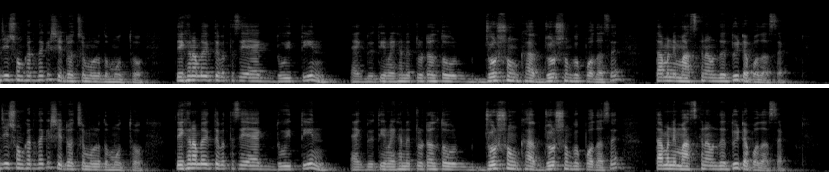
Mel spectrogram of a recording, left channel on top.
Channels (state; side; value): normal; both; correlation 0.66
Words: যে সংখ্যাটা থাকে সেটা হচ্ছে মূলত মধ্যক। তো এখানে আমরা দেখতে পাচ্ছি 1, 2, 3, 1, 2, 3, এখানে টোটাল তো জোড় সংখ্যক পদ আছে, তার মানে মাঝখানে আমাদের 2টা পদ আছে।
